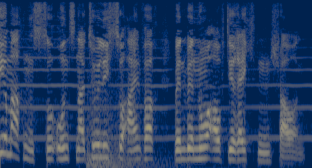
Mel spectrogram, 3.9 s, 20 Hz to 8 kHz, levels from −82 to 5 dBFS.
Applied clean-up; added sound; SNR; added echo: none; Trumpet + Explosion; 18 dB; none.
